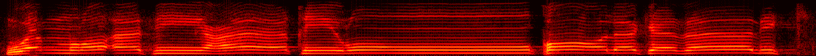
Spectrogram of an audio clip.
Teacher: أقول هنا يبقى تنوين وبعده قاف يبقى إخفاء. هخفي نون التنوين عند القاف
